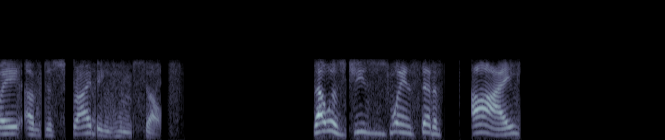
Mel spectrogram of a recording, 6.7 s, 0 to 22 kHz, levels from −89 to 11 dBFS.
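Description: Throughout the whole clip the speech has a gritty, grainy edge that moves with the voice. Quiet tails crunch or sputter, with the error only about 20 dB down. That's likely low bit depth without dither, rounded to something like 6 bits.

On top of that, it's squeezed through the AMR narrowband mobile codec, plainly audible as a buzzy, synthetic voice. The band runs from about 150 Hz to 3.6 kHz with nothing past 3.7 kHz, and the damage fits AMR-NB's 7.95 kbps mode.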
